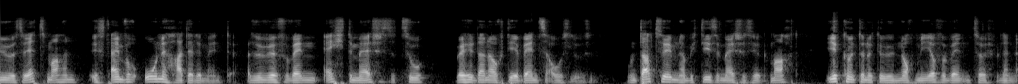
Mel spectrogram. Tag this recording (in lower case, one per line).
speech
